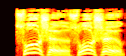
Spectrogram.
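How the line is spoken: Bass voice shouting below. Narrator (Russian): кричал басок в яме

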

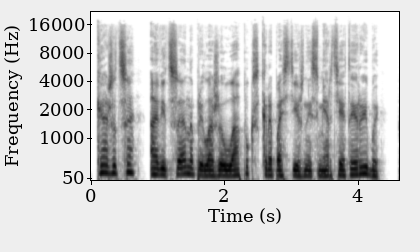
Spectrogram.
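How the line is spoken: Wry snort. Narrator (Russian): хмыкнул Гидеон

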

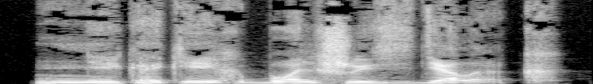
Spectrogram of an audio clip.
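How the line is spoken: Growling. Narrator (Russian): зарычал

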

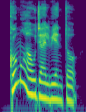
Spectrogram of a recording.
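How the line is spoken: Exclaiming. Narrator (Spanish): exclamó

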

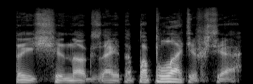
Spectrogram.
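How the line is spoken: Big man's angry growl. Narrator (Russian): зарычал высокого роста здоровяк

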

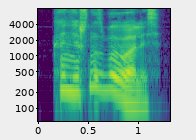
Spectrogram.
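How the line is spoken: Laughing. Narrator (Russian): рассмеялась она

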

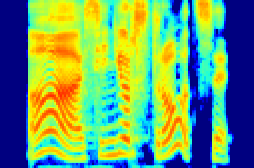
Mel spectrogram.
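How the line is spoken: Exclaiming. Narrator (Russian): воскликнул он

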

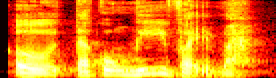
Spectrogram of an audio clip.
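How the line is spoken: Stammering. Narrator (Vietnamese): nó lắp bắp trả lời

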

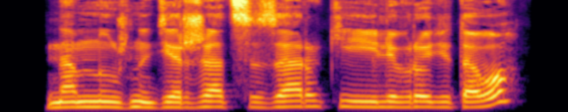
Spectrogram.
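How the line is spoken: Wry snort. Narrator (Russian): хмыкнул Андрей

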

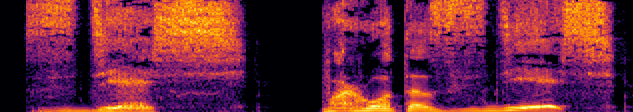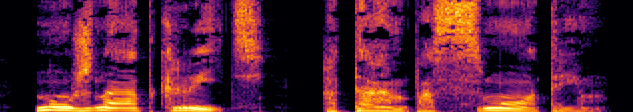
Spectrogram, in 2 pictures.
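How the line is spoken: Hiss. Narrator (Russian): прошипел

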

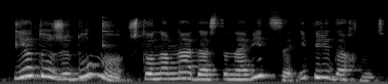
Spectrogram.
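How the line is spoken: Plain. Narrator (Russian): сказала Леся

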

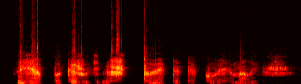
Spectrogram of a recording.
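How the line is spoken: Whispered. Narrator (Russian): прошептала она

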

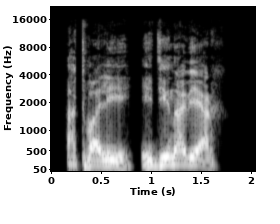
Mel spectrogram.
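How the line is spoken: Growl. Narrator (Russian): прорычал Алета

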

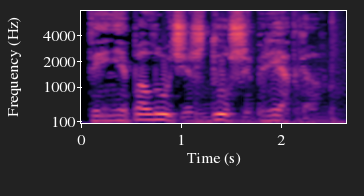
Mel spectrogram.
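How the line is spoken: Rasped. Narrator (Russian): прохрипел Анвар

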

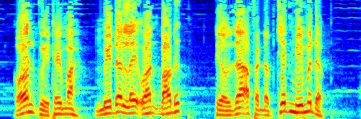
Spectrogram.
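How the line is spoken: Loud shout. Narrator (Vietnamese): Thường Ngộ Thanh quát lớn

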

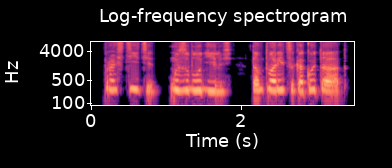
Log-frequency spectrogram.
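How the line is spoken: Sobbing, feigned frightened aristocrat. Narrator (Russian): всхлипнула Банши, удивив меня тем, как отлично у нее получилось сыграть перепуганную аристократку

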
